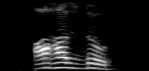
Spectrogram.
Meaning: scary, frightening, dreadful, terrifying
- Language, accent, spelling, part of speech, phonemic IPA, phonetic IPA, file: Armenian, Eastern Armenian, ահազդու, adjective, /ɑhɑzˈdu/, [ɑhɑzdú], Hy-ահազդու.ogg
